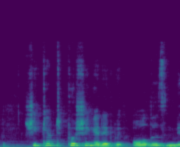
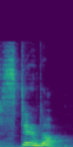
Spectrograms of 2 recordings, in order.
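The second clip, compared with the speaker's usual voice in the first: loud, higher command; barked order; 4 semitones higher, 5 dB louder than usual. A narrator's reading. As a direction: bark the order at the girl. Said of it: "she barked".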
